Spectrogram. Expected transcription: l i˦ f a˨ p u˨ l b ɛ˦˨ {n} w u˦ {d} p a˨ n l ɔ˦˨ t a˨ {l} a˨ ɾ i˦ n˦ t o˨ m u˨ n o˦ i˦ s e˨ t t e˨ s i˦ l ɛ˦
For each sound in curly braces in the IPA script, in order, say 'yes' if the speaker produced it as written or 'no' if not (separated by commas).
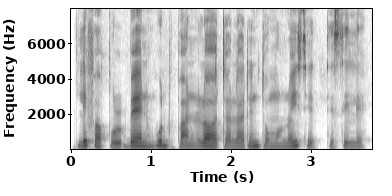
yes, yes, yes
